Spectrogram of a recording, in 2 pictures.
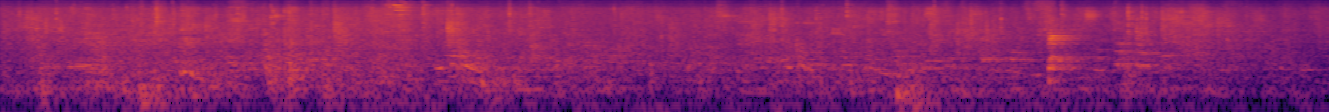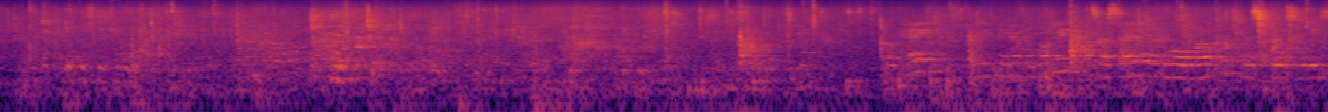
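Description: A man speaks calmly into a microphone in a large echoing chamber.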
